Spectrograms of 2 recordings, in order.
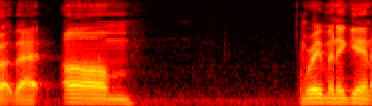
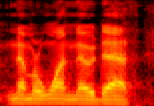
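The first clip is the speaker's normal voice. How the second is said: ordinary talk, nothing marked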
